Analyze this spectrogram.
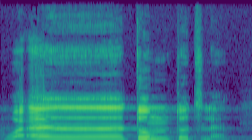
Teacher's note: Waantum tutla nun kosong. Dengung ke tak dengung? Dengung. Dengung pun samar-samar sahaja.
